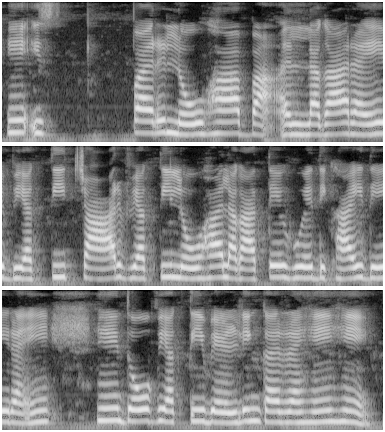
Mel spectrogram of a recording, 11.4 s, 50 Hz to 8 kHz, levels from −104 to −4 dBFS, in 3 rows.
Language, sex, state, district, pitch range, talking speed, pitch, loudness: Hindi, female, Bihar, Darbhanga, 215-240 Hz, 120 wpm, 225 Hz, -18 LUFS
